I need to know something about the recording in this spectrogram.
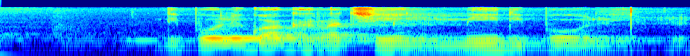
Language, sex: Tswana, male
